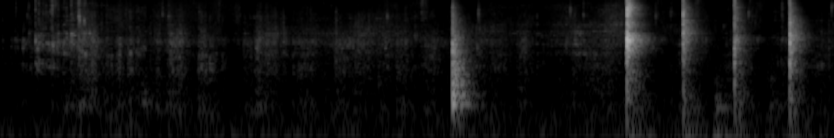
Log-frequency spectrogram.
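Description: Pringles chips crunching as they are bitten and chewed: one sharp crunch about two seconds in, then a quick run of four or five near the end.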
